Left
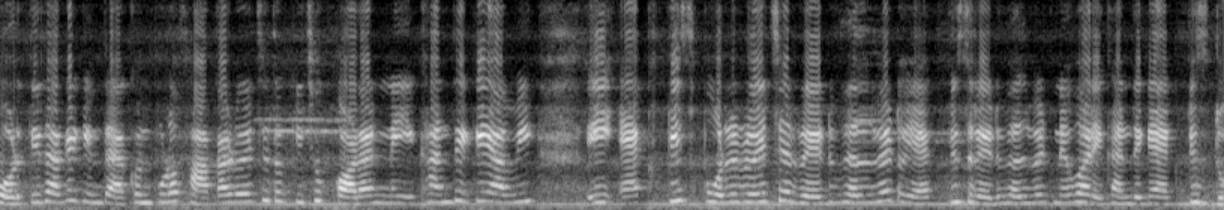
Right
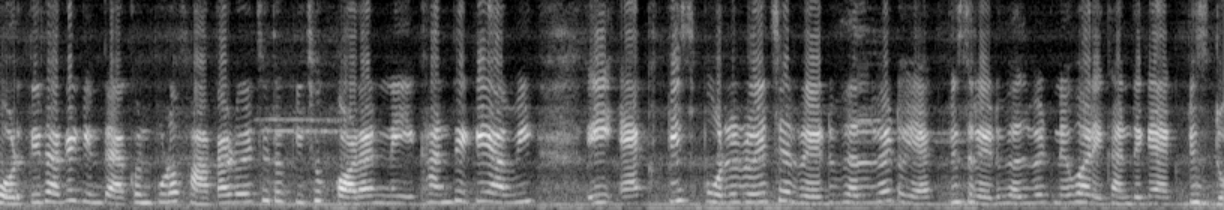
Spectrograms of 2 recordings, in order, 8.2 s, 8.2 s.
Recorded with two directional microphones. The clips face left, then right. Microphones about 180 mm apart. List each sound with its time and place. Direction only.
0.0 s a woman's voice: 5° right (ahead or behind)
